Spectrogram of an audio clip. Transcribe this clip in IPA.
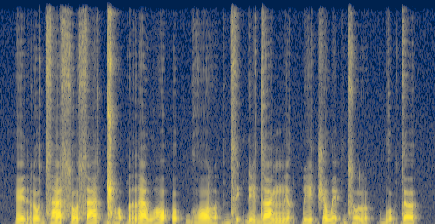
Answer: e r o d͡z æ s o s æ l ɡ͡ǁ ɔ ʔ r æ w ɔ ʔ o ʔ ɡʱ ɔ l | d͡z i ʔ ɗ i d æ ŋ͡m i ɐ̯ k͡p i t͡ʃ ə w e ʔ d͡z o l | ɡ o ʔ t ə

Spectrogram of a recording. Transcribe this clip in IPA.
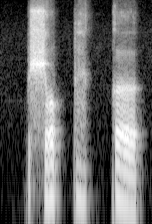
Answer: ʃ ʊ pː ɛ̤ kː ɵ

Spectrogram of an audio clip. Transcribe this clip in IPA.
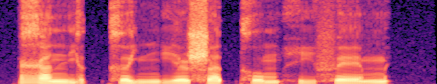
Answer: ɣ a˧ n j ə˦˥ k̚ x ə˨˩ j ŋ i˨˩˦ ə̯ ʂ a˨˩ t̚ x o˨˩ m h i˨˩˦ f ɛ˨˩˦ m

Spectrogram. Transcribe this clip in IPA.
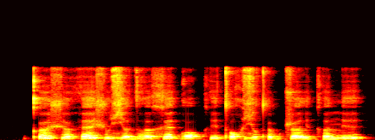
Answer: kʼ œ ʃ œ h ɛ ʃ o ʑ ɜ dʱ ɜ x ɛ ɡ ɔ kʰ ɪ tʼ o χ ʑ ɔ tʼ œ b ʈ͡ʂ ɜ l ɪ kʰ ɜ n ɪ

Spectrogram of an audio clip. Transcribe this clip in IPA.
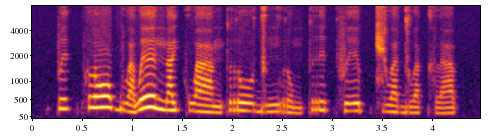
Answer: p e˦˥ k̚ pʰ l ɔː˥˩ b u˨˩ a̯ w ɛː˥˩ n a˦˥ j k w aː˨˩ ŋ p r oː˧ d ɯ˦˥ ŋ r o˨˩ m p r i˥˩ t̚ f eː˦˥ p̚ t͡ɕ u˧ a̯ d u˧ a̯ kʰ l a˦˥ p̚

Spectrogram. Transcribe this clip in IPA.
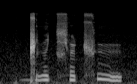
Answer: ɡ͡ǁ ʉ ə̯ t͡ɕʰ ə ʈ͡ʂʰ ʉ

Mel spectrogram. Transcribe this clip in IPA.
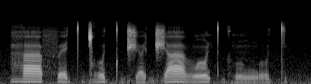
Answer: ɦ a˧ f ɛ˨˩˦ tʲ ɡ͡ǀ o˧ tʲ d͡ʒ ɐ˩ d͡ʒ a˧˥˧ β ɔ̃˧˥˧ tʲ ɡʱ õ˩ ŋ o˨˩˦ tʲ

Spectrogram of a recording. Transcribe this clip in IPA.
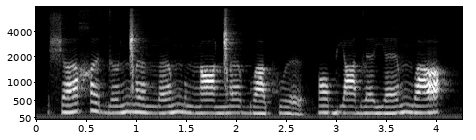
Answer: ʃ ɐ χ ɘ d ə ŋ͡ǁ ɜ ŋ ɜ ŋʷ ɐ ŋ ɑ ŋ͡ǁ ɜ ɡʷ ɑ xʷ ɘ | ɔ b j ɑ d l ɛ j ɛ ŋʷ ɑ

